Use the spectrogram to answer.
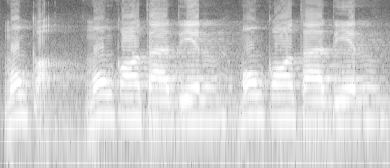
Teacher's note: maka qalqalahnya lebih dekat ke bunyi dommah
